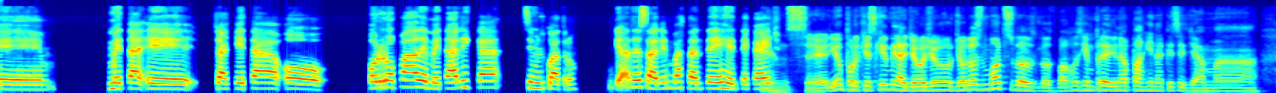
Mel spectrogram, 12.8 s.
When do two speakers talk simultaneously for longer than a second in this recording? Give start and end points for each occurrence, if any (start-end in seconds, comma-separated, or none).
none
